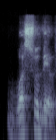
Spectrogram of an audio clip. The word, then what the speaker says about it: Vasudeva: Vasudev. So this is pronounced as Vasudev, and Krishna is called Vāsudeva because he appeared as a son of Vasudeva.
